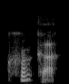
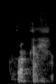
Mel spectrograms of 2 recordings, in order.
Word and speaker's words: Krka: Oh yes, that's that's me at the uh, Crooker National Park. – Yeah, that was I wasn't sure how to pronounce that. Crooker. It's, yeah. It's like K R K A or something. Crocker.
